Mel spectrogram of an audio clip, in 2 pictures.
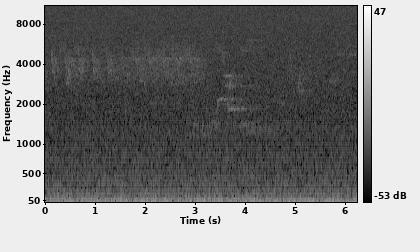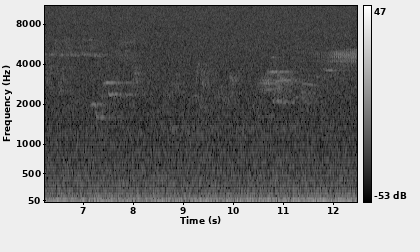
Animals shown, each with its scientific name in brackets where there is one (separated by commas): Yellow-rumped Warbler (Setophaga coronata), Pine Warbler (Setophaga pinus), Red-eyed Vireo (Vireo olivaceus), Ovenbird (Seiurus aurocapilla), Wood Thrush (Hylocichla mustelina), Hermit Thrush (Catharus guttatus)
